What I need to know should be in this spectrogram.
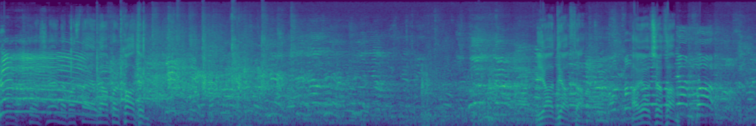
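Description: A crowd shouts and cheers loudly in a large room.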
